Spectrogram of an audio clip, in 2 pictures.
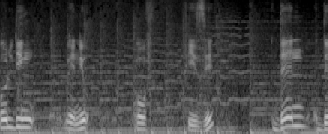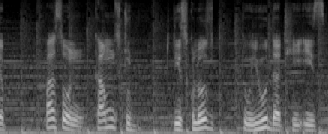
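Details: Man who identifies as a person who stammers, speaking at a stammering support group launch: stammering.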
